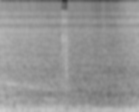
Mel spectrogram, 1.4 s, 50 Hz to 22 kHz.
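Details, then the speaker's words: 1971 Chevrolet Nova, rebuilt 454 big-block V8 bored .030 over, Edelbrock intake and headers, AVS 750 carburetor, MSD, new dual exhaust, TH350 automatic: fuel pump heard, then startup into a strong, smooth rumble swelling briefly on a light blip. Normal running. "so let's fire this up real quick you hear the fuel pump let's go sounds good"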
